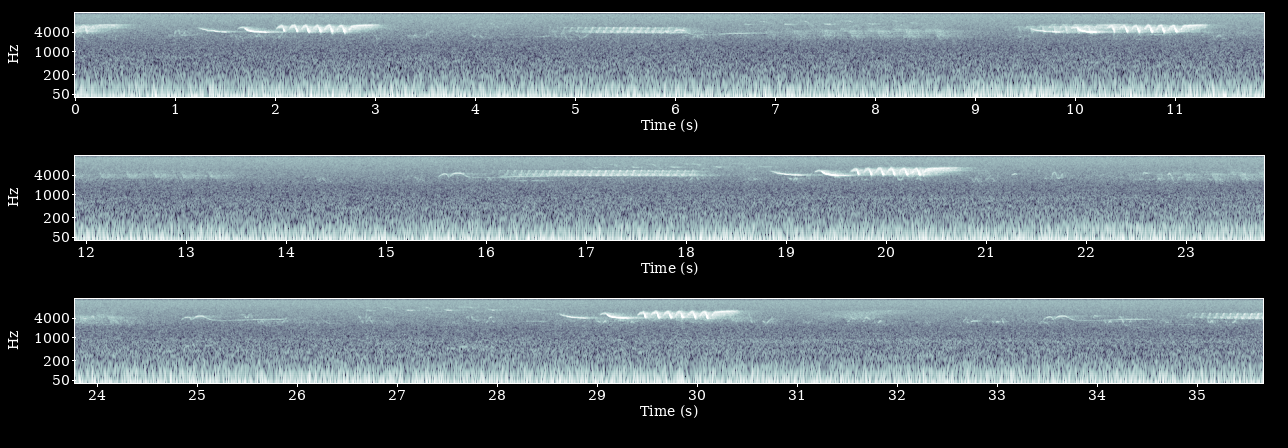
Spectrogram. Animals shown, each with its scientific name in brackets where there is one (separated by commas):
Black-throated Blue Warbler (Setophaga caerulescens), Blackburnian Warbler (Setophaga fusca), Red-eyed Vireo (Vireo olivaceus), Ovenbird (Seiurus aurocapilla), Eastern Wood-Pewee (Contopus virens), Pine Warbler (Setophaga pinus)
